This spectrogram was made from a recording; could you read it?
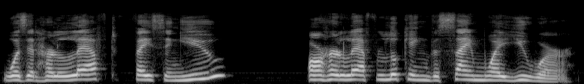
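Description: Woman reading as a persistent, unhurried courtroom lawyer. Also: medium pitch, natural voice. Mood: probing, measured. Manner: probing, pointed, formal courtesy. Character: courteous, persistent male lawyer, a father, questioning witness. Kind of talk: audiobook character voice.

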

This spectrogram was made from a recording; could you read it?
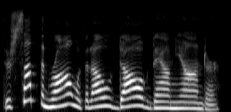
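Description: A woman's voice: on the high side, animated, moderate pace, a bit bright, no room sound, clean studio sound. A woman voicing an earnest, insistent Southern boy in an audiobook, plain-spoken, with a Southern US accent. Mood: earnest, worried. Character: earnest Southern boy, older brother, worried and stubborn. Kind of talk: audiobook character voice.

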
